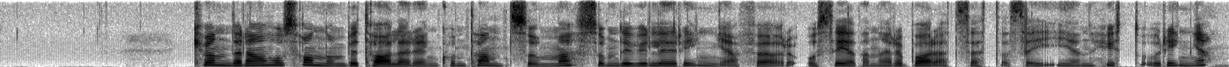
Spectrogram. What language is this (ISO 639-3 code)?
swe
